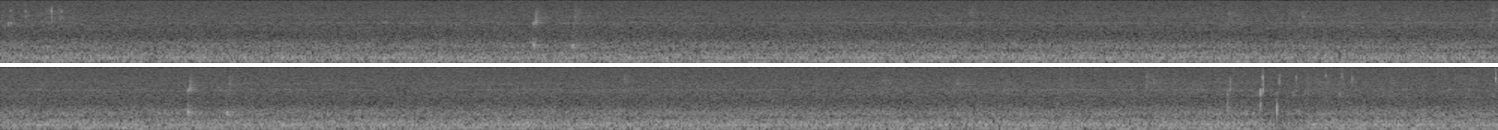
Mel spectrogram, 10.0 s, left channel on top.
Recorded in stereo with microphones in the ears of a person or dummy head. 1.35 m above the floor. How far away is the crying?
No crying in this recording.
